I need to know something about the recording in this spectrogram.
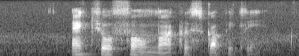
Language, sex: English, male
